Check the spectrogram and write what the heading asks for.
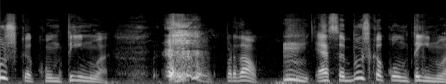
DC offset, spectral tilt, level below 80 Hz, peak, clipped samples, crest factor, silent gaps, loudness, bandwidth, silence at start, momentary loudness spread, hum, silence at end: under 0.1%; -3 dB/octave; -46 dBFS; -4 dBFS; under 0.1%; 16 dB; none; -19 LUFS; 11.5 kHz; 0 s; 15 LU; none; 0 s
